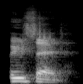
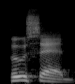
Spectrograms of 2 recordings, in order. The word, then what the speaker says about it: Bousaid: I don't want to mess it up man booed booed okay yeah you'll notice has a thick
